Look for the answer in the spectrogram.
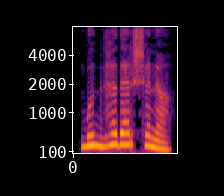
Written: ಬುದ್ಧದರ್ಶನ

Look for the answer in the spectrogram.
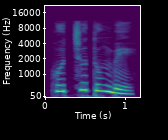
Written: ಹುಚ್ಚುತುಂಬೆ

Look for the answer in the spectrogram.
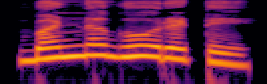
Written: ಬಣ್ಣಗುರುಡಿ

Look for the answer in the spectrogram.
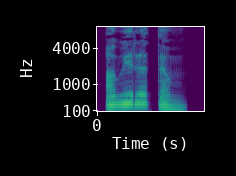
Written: ಅವಿರತಂ

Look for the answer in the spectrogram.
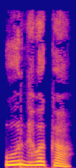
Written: ಊರ್ಧ್ವಗ

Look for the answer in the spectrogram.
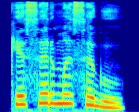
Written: ಕೆಸರ್ಮಸಗು

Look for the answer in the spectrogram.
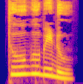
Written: ತೂಗುಬಿಡು

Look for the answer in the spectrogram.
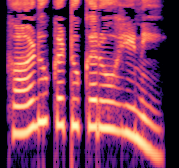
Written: ಕಾಡುಕಟುಕರೋಹಿಣಿ

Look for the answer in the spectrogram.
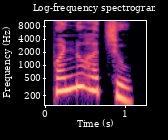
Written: ಪಂಡುಹಚ್ಚು

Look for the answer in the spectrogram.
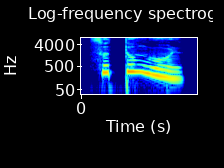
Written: ಸುತ್ತುಂಗೊಳ್

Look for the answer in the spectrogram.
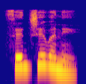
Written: ಸೆಜ್ಜೆವನೆ

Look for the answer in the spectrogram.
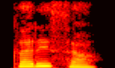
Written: ಖರ್ಸಿ

